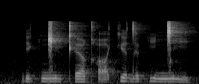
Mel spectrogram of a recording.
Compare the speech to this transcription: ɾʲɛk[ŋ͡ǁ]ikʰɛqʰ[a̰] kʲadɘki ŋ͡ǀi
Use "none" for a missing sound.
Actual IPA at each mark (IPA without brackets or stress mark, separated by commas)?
ŋ͡ǁ, a̰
